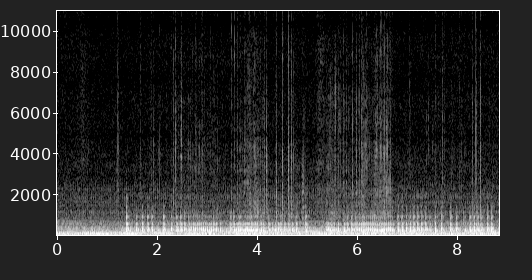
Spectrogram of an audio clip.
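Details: VW Golf Mk7 1.6 TDI idling: rubbing creaks and irregular light knocks come in bursts as the steering wheel is turned; owner notes this sounds like a common Mk7 problem.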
